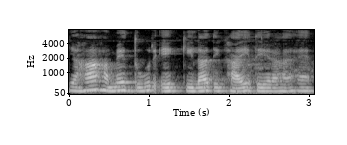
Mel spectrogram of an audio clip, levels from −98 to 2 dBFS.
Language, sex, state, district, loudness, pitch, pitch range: Hindi, female, Bihar, Saharsa, -26 LUFS, 165 Hz, 160-180 Hz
